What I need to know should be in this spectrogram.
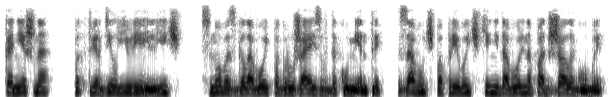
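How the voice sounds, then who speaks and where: A man's voice: fairly high pitch, brisk, hardly any pauses, dry recording. A man reading an audiobook as narrator, voicing the dialogue with little change of voice. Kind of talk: scripted narration. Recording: dull, lo-fi dry audio.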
